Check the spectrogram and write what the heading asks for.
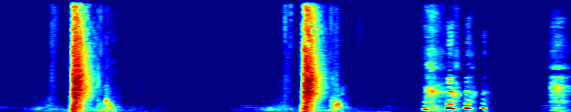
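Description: whip lashing

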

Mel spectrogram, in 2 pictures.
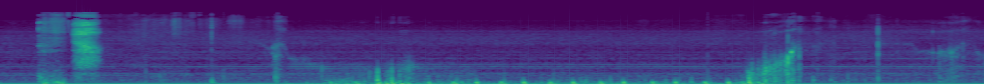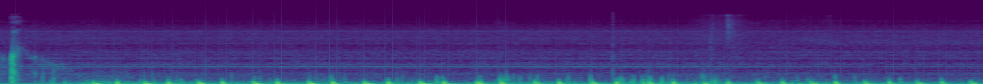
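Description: heartbeat

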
